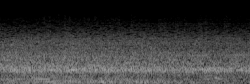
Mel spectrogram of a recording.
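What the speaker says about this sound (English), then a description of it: "This crowd bringing the energy and noise early." Stadium crowd noise in a college football video game with Arizona State playing Minnesota, a steady, dense wash of cheering and roar that holds without breaks throughout.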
